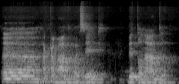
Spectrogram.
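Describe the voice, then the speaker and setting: A man's voice: medium pitch, steady tone, slow, dull audio. Brazilian man teaching English in an echoey room. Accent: Brazilian Portuguese. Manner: explains patiently, checks understanding with frequent tag questions. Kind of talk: one-on-one English lesson, mixing Portuguese and English. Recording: echoey room, mic at a distance.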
